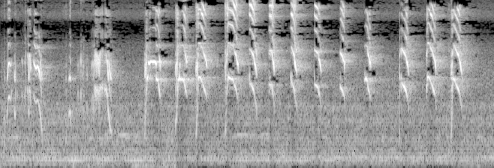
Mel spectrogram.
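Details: A long, steady run of loud, screeching squawks from a pet ringneck parrot, about two calls per second throughout.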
